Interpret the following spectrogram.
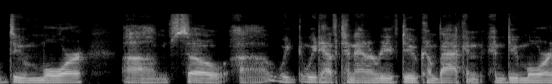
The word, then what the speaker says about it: Tananarive Due: Tananarive Due, I believe is how you say her name.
